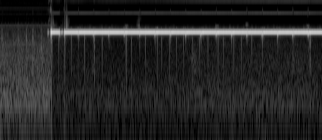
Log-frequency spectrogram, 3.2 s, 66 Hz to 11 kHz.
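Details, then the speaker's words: First Alert SA120 smoke alarm (EscapeLight model) test with the cover on: a loud, piercing tone pulsing very fast, about six pulses a second, with off-time even shorter than the SA80FC's. The alarm is sounding normally. "okay well the pulsing it pulses I don't know how well you can hear it does pulse but the off time is very very short like even shorter than the sa80 FC"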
